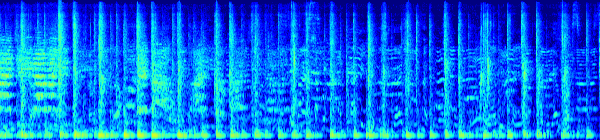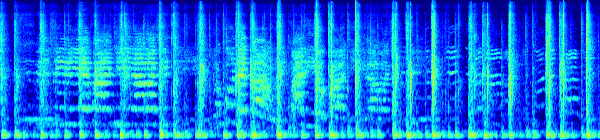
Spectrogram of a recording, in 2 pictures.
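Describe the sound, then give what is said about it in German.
A coffee farmer woman sings while dancing in a field recording. Her voice runs over steady, rhythmic percussive beats that continue through the whole stretch. “das ist der Tanz und Gesang der Kaffeebäuerin, den wir jetzt hören, denen wir begegnet sind”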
